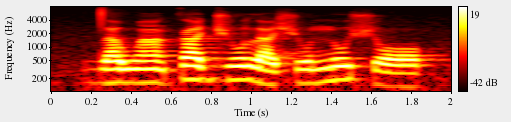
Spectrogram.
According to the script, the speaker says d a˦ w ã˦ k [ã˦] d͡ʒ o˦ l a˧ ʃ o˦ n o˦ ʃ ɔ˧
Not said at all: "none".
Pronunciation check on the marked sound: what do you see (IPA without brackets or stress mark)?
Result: a˦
